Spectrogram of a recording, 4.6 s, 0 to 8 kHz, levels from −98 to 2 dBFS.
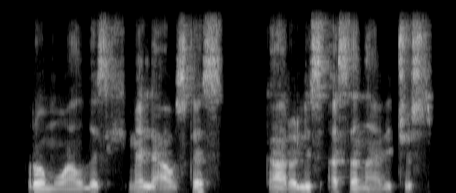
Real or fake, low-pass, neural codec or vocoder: real; 7.2 kHz; none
